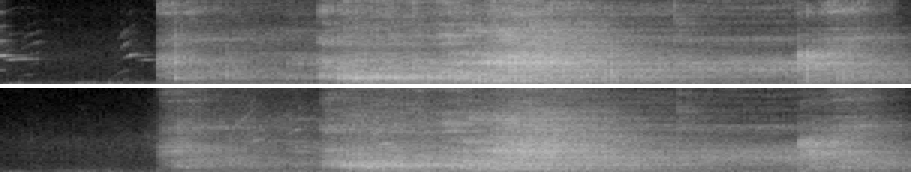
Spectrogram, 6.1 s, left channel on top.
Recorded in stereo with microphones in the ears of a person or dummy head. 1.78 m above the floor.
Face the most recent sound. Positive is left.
turn(degrees=35)  # may be behind; listen again after turning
